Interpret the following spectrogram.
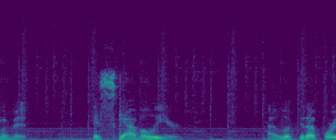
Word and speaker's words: Escavalier: gonna pull it out here i could not pronounce the name of it escavalier i looked it up for you guys because i felt really dumb as scava leader so if i pull him again not getting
